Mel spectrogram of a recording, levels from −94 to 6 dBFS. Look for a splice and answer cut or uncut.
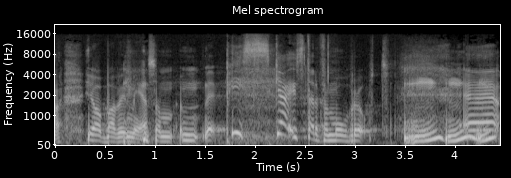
uncut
